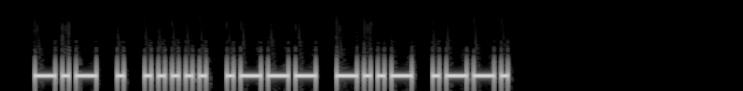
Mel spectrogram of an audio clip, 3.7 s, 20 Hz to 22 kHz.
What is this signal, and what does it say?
Morse code, heard as a keyed tone, about 34 wpm, 700 Hz. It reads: KE5JXP
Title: USA Call Signs 35wpm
